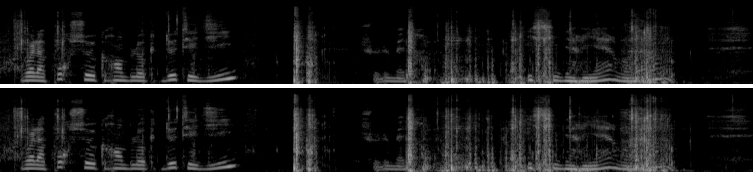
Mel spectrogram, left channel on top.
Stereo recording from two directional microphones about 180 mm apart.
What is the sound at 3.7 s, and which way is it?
Speech, 40° left (ahead or behind).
